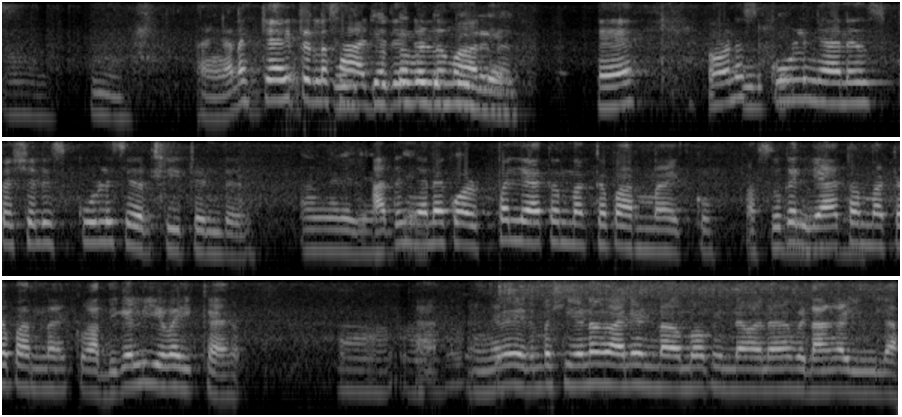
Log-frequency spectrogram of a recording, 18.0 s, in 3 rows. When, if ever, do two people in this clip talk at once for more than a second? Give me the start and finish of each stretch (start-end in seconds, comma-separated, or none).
1.7-3.4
